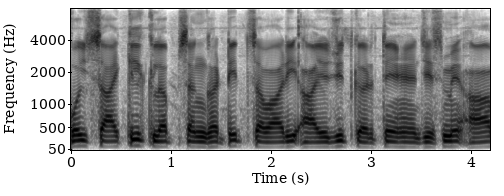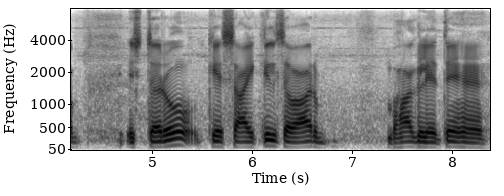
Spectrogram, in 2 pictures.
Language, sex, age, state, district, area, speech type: Hindi, male, 18-30, Uttar Pradesh, Sonbhadra, rural, read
